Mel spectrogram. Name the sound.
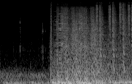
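gunfire shooting up a ship in video game Mass Effect 3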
